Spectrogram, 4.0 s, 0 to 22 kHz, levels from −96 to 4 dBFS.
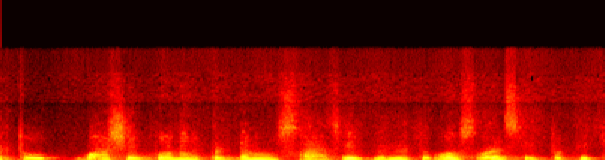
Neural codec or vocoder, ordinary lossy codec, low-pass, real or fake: codec, 44.1 kHz, 0.9 kbps, DAC; Opus, 24 kbps; 14.4 kHz; fake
